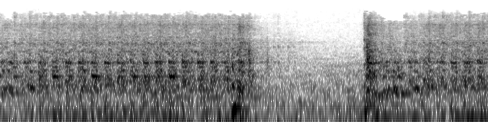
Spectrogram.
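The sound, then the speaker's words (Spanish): A car engine being started and then stalling: a steady, loud mechanical rumble that drops away briefly in the middle and then surges back. “Los dos se montan en el coche. Al arrancar el vehículo se para.”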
